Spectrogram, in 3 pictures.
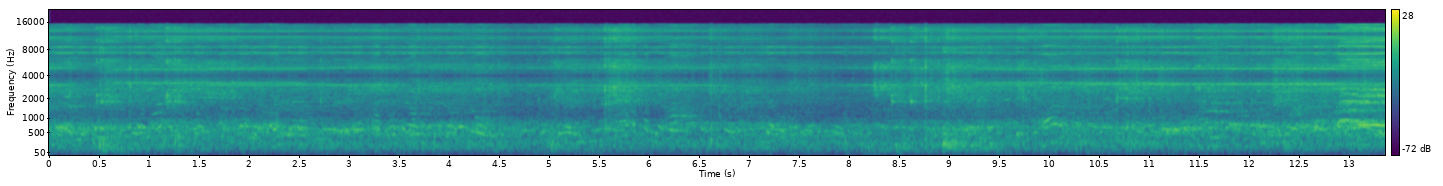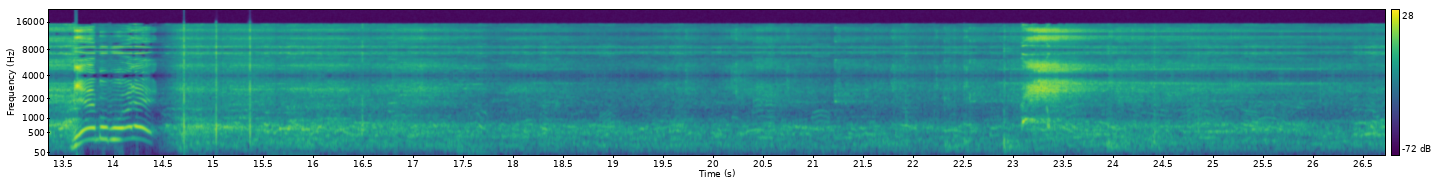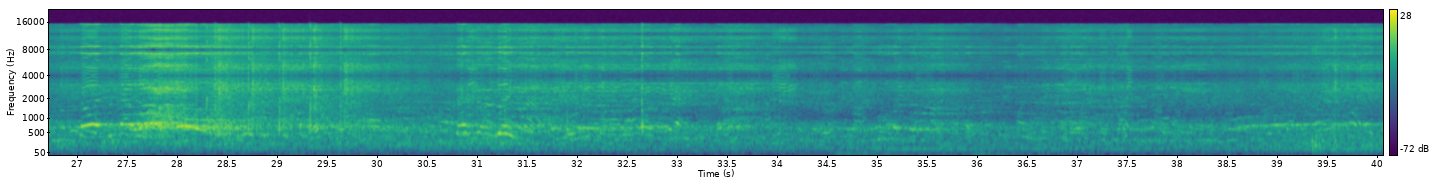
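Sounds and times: indistinct chatter in echoing hall: 0.0s - 40.0s.

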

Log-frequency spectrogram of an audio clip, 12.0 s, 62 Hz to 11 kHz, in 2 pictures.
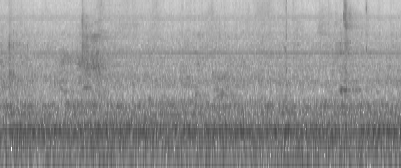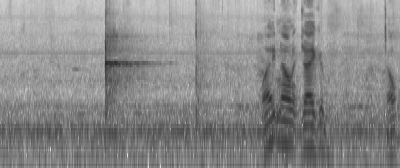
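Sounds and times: metal bat hitting baseball: 7.6s - 8.3s.

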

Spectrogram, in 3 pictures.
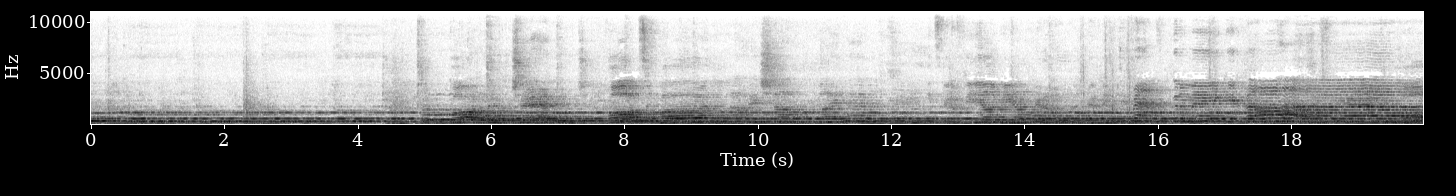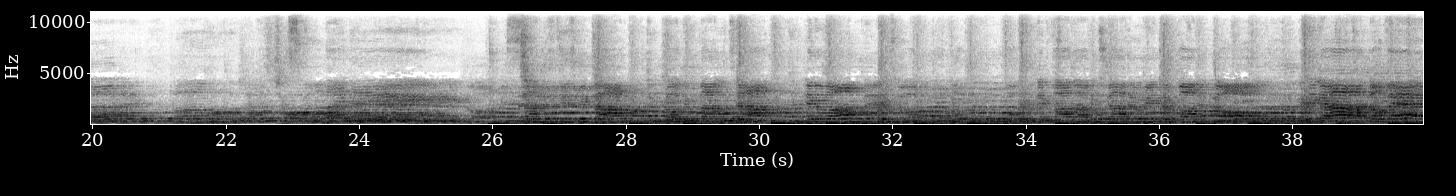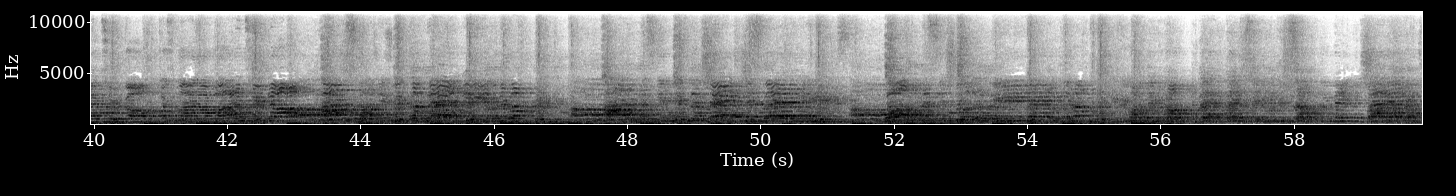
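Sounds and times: vocal ensemble singing in harmony: 0.0s - 59.9s.

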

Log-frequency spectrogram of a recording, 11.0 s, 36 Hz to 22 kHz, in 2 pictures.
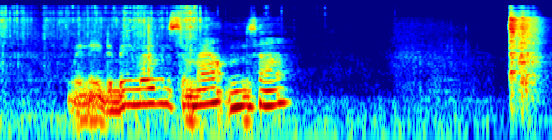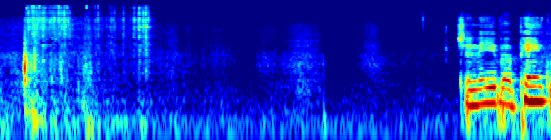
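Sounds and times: jewelry rustling and clinking: 0.0s - 4.2s, 5.1s - 7.6s.

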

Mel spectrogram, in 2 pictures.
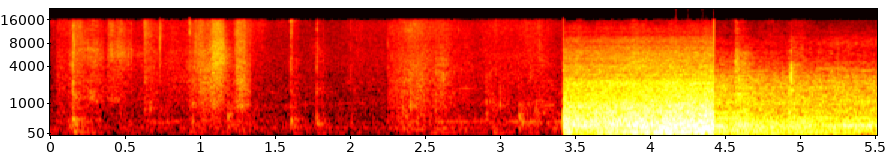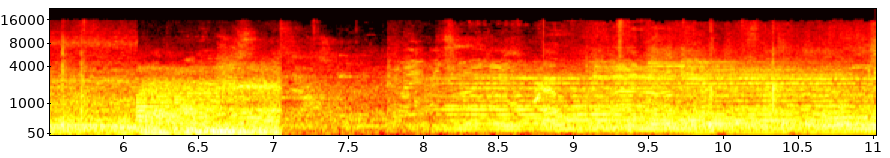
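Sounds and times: train running past: 3.4s - 7.3s.

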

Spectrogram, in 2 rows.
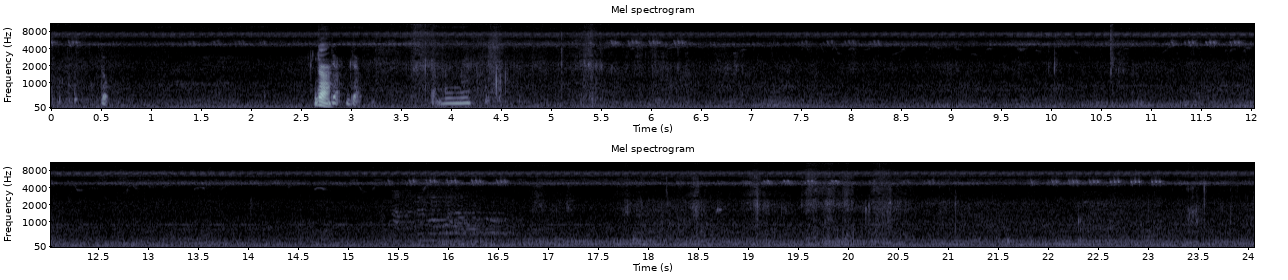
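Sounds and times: rapid pulsed insect chirps: 0.0s - 24.0s.

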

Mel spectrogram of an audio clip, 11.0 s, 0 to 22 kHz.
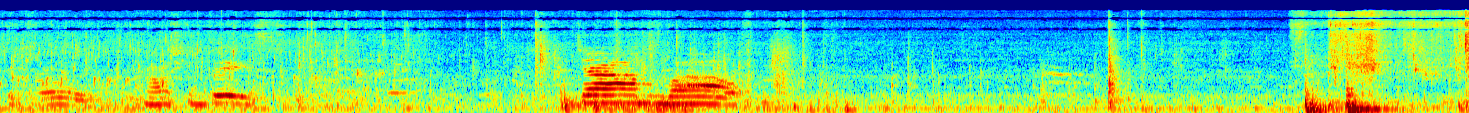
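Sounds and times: tap water running into sink: 0.0s - 5.5s, 9.7s - 11.0s.

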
